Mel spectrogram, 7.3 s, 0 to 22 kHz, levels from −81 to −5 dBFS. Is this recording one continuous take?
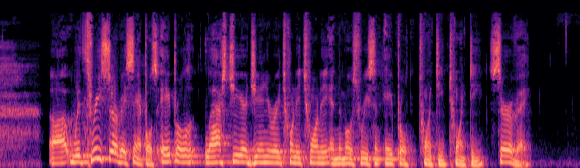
yes; 0 cuts

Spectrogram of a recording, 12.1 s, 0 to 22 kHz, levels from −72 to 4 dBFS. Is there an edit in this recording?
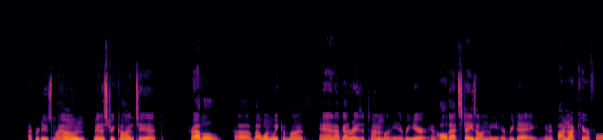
yes; 2 cuts; at 1.8 s, 6.3 s

